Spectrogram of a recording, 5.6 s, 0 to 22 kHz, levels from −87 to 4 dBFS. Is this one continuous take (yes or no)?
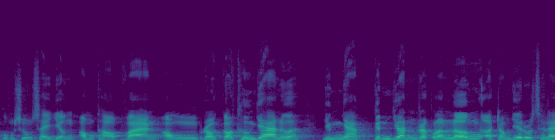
no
